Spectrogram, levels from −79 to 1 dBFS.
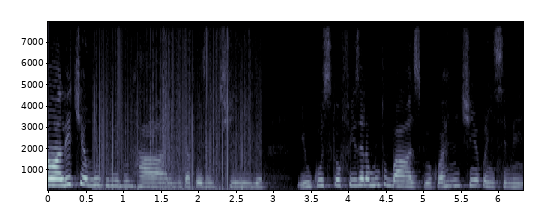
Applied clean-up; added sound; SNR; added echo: none; Crackle; 13 dB; none.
